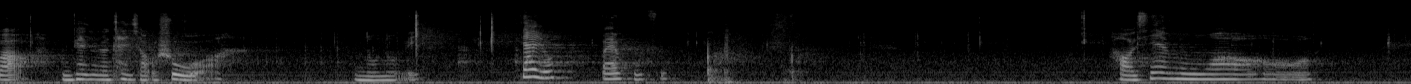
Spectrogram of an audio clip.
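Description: A young woman speaks playfully and close up, in short bursts.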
